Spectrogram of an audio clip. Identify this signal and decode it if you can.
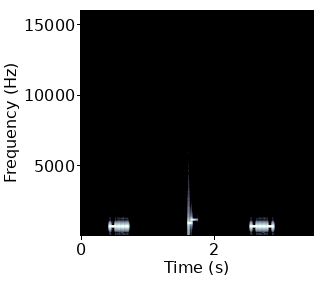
Morse code, heard as a keyed tone, about 40 wpm, 700 Hz. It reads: B X
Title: Single Letter-Number 40wpm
